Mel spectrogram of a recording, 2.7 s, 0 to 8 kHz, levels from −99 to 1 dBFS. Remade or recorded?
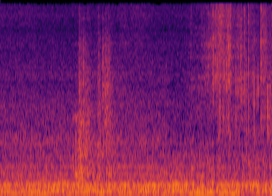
remade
